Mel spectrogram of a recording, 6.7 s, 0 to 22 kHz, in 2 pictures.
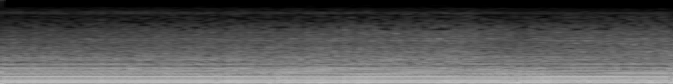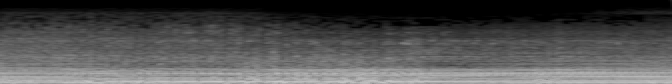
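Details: Tohatsu 20 hp outboard on a Mowdy S-10 boat, running just after an oil change: steady low drone with an even hum, pitch wavering as the throttle opens. Running normally.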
